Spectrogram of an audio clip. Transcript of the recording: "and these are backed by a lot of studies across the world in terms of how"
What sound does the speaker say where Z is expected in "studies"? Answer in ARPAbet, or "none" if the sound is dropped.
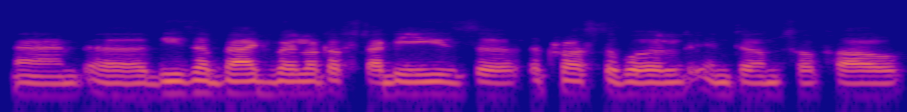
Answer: Z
